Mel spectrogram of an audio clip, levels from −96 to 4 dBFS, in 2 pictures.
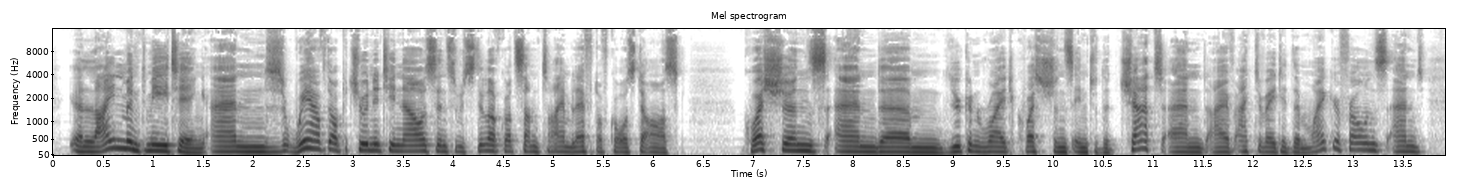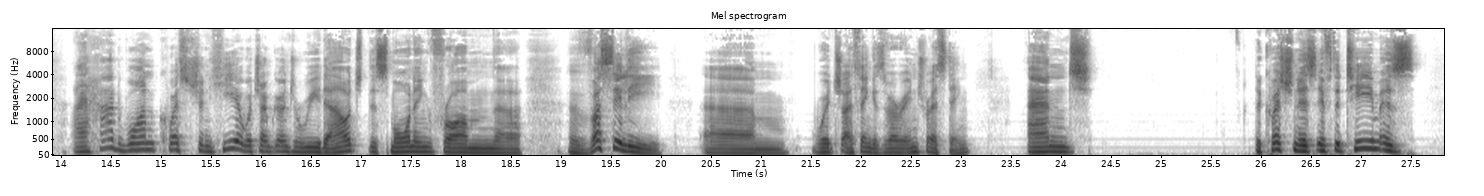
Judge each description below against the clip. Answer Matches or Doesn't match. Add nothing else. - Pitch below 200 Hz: Matches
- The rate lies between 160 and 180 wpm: Doesn't match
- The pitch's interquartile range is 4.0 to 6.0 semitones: Matches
